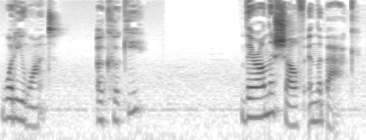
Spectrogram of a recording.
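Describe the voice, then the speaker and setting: A woman acting a defiant, sharp-tongued but protective survivor in an audio drama, blunt and intense in her delivery. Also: mid-range voice, expressive, measured pace. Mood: defiant, sarcastic. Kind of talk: full-cast fan audio drama acting. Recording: clear background noise.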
